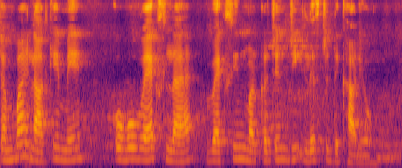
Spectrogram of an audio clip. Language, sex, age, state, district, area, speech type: Sindhi, female, 30-45, Uttar Pradesh, Lucknow, urban, read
